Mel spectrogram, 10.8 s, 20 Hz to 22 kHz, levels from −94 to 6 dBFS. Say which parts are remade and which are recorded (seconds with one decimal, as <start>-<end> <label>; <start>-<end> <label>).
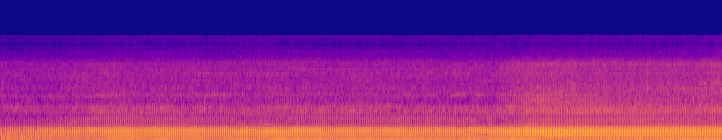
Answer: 0.0-1.0 recorded; 1.0-2.0 remade; 2.0-5.4 recorded; 5.4-7.3 remade; 7.3-10.8 recorded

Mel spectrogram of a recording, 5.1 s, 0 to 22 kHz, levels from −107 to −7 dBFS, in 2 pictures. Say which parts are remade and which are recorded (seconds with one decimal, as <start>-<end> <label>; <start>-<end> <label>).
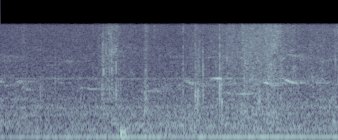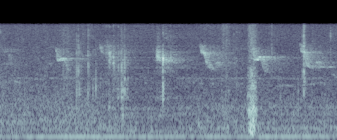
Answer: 0.0-3.3 recorded; 3.3-4.0 remade; 4.0-5.1 recorded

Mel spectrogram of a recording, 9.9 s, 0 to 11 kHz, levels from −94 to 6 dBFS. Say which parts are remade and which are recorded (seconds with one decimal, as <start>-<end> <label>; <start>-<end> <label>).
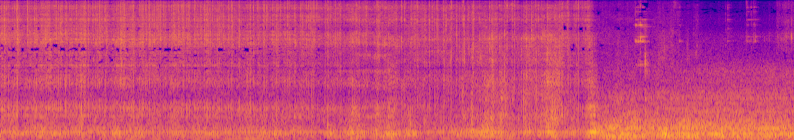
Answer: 0.0-4.0 recorded; 4.0-7.0 remade; 7.0-9.9 recorded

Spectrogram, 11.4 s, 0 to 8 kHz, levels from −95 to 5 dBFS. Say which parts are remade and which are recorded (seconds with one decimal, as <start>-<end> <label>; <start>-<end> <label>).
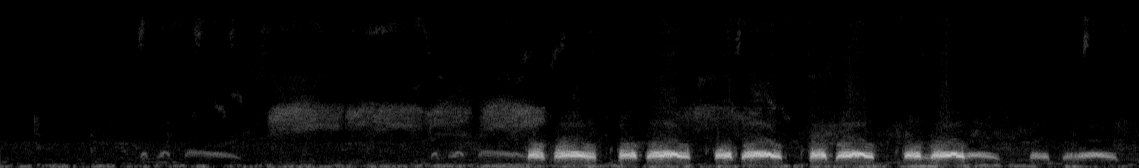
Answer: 0.0-11.4 remade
